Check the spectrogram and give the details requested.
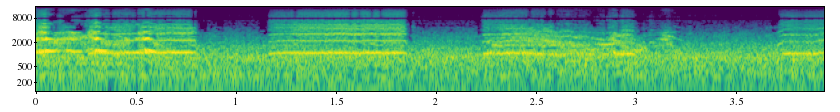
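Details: Peregrine falcon chicks at a feeding on a live nest cam at Great Spirit Bluff, 12 June 2018: harsh, drawn-out wailing calls with rich harmonics, in bursts of about a second separated by short gaps.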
